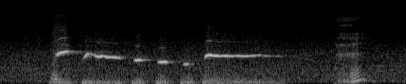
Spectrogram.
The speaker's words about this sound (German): Pfiff, pfiff, pfiff, pfiff.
